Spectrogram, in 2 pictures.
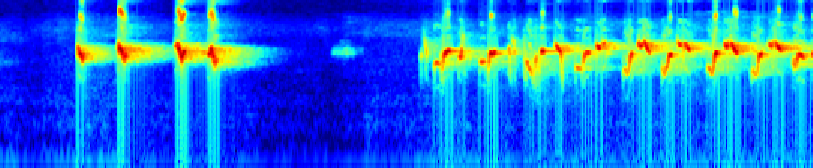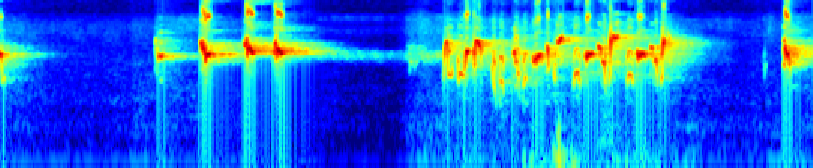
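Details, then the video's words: Yellow-vented bulbul singing in the 'ngalas tajam tarung' manner: paired sharp chirps, a long fast bubbling warble, more clipped chirps, then a dense, harsh chattering burst with low thumps beneath it. "KICAU SUARA trucukan gacor NGALAS TAJAM TARUNG ini MENJADIKAN burung trucuk gacor NYAUT SEKETIKA"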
